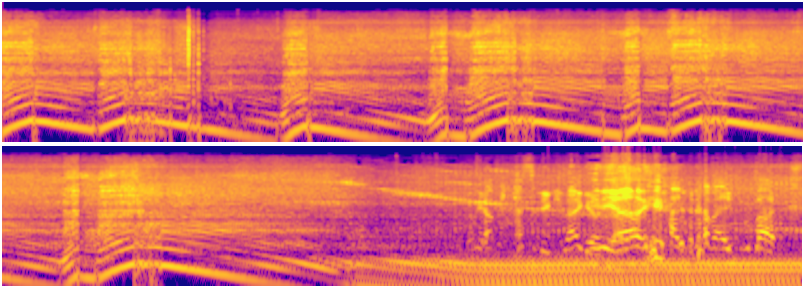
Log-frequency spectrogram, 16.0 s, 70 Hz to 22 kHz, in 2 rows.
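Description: Catless Porsche 991.2 Turbo S 3.8-litre twin-turbo flat-six on a Techart exhaust, revved over and over while standing, about once a second, each rev rising and falling back. The revs are broken by sharp pops and bangs on the overrun: the tune has its cuts programmed out. About eleven seconds in, the revving stops and the engine settles into a loud, steady low idle, with a voice laughing near the end.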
